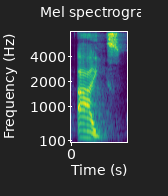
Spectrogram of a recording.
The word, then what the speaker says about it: eyes: Essa palavra se pronuncia eyes, ok?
